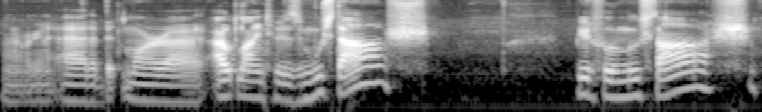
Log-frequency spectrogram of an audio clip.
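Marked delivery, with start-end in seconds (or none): 4.3-5.6 bad UK accent. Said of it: "Whatever that accent is, horrible".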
